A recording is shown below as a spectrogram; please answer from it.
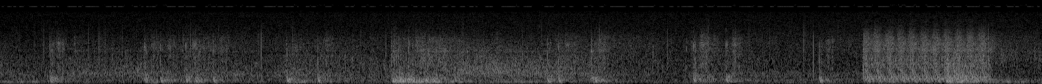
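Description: Heavy machine guns firing in sustained rapid bursts during a World War II army training exercise, with loud rattling volleys separated by short gaps.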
